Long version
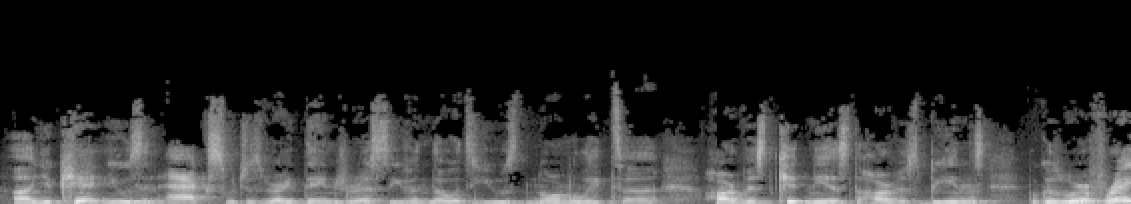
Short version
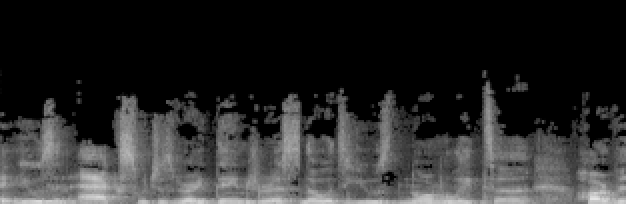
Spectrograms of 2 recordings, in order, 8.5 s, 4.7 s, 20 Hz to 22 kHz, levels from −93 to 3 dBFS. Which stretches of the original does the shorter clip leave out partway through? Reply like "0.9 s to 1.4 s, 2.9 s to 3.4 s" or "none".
2.9 s to 3.2 s

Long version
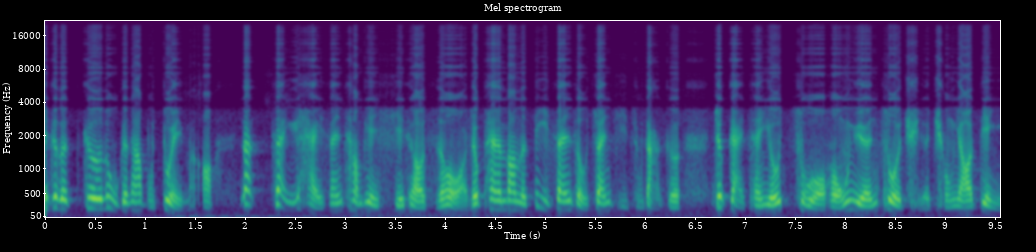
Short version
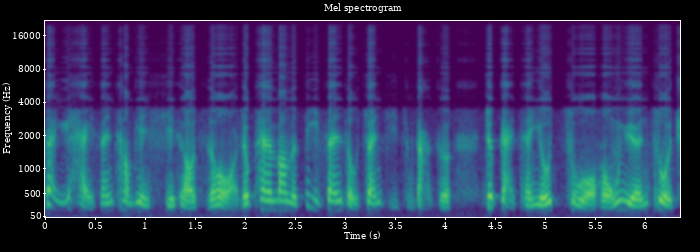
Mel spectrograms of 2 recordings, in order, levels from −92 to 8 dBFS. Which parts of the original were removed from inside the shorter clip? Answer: none

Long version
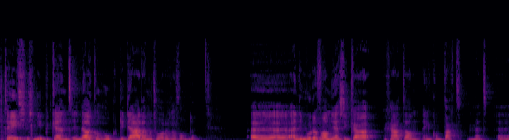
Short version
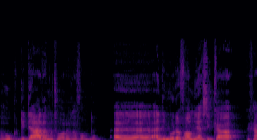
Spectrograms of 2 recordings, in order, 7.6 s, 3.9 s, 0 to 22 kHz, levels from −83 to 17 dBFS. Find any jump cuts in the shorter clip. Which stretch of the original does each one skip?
3.1 s to 3.6 s

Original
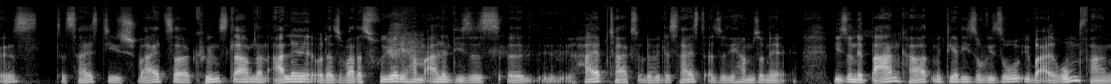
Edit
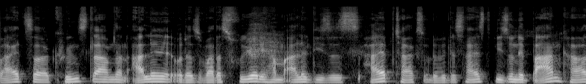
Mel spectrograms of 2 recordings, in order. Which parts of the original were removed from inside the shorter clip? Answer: 5.0 s to 5.8 s, 7.0 s to 8.2 s

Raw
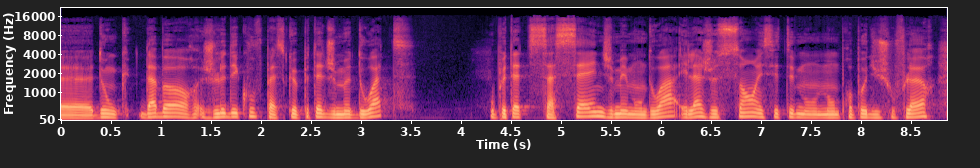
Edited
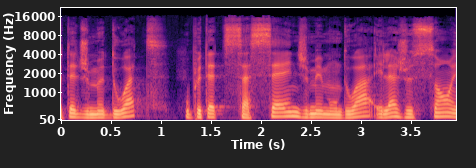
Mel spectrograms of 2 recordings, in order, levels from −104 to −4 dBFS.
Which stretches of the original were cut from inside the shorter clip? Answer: 3.6 s to 4.2 s

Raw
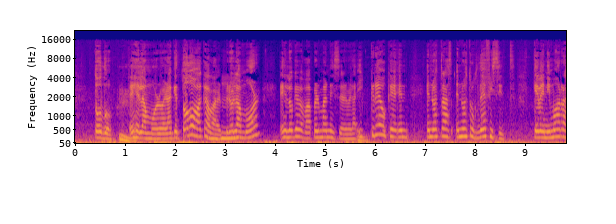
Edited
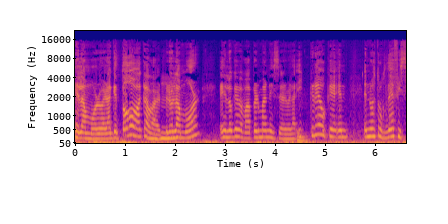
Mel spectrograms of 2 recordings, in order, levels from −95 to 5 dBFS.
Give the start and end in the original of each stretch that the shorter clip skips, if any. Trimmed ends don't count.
6.9 s to 7.6 s

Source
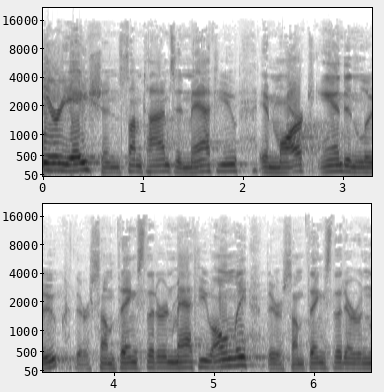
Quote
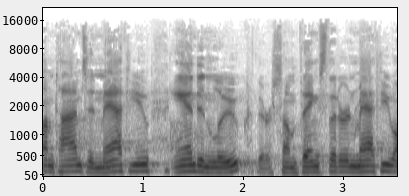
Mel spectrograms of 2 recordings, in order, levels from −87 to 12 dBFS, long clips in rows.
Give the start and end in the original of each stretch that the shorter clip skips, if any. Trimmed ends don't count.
2.1 s to 2.7 s

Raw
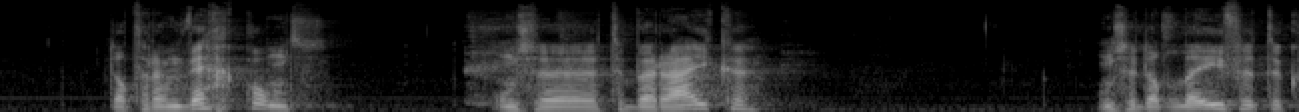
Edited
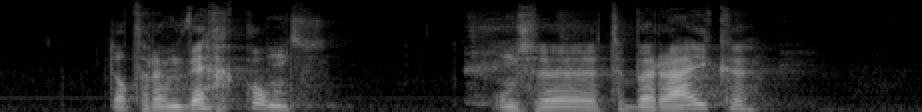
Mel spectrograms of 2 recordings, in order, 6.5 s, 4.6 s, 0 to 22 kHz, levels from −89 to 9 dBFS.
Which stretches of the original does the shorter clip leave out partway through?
none

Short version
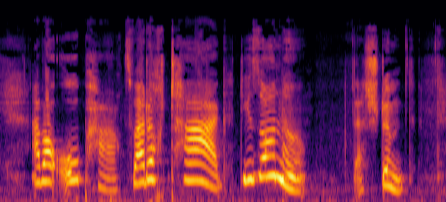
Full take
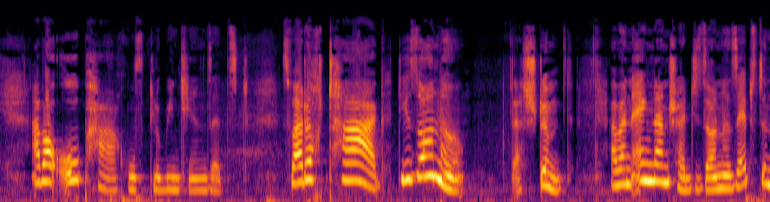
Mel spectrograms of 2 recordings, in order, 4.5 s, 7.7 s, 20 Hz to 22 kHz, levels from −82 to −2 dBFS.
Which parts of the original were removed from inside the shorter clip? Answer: 1.2 s to 2.8 s

